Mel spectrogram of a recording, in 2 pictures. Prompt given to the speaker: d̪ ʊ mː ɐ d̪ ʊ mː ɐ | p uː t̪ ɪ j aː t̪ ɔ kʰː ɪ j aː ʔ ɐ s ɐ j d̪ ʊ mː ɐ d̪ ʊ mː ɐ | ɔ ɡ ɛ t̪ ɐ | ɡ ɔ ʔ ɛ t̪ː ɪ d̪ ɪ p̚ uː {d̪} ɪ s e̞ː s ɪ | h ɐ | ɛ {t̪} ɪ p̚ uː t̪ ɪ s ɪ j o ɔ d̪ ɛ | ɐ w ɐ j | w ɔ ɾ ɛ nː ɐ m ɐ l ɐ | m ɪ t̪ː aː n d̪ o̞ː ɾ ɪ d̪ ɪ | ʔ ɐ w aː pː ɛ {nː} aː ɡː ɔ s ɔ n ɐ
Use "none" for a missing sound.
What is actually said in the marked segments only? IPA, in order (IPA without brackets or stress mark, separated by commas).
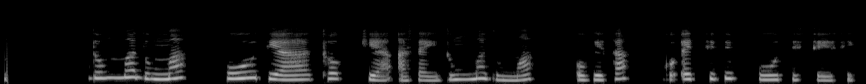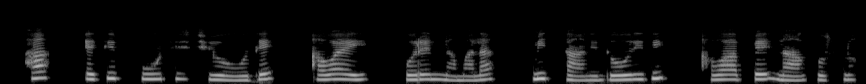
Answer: t̪, t̪, n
